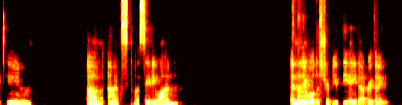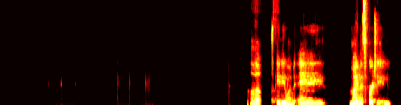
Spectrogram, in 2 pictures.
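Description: A woman speaks calmly and clearly into a close microphone, in phrases with pauses.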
